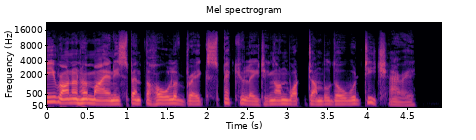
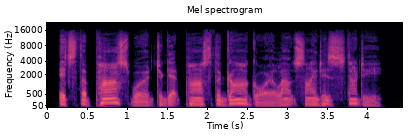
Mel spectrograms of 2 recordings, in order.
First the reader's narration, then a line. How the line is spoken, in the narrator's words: said Harry in a low voice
